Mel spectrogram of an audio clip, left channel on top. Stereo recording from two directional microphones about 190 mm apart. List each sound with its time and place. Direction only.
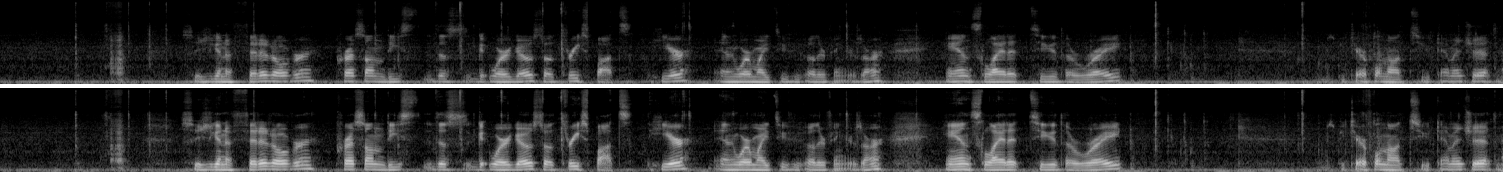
1.8 s speech: 45° right (ahead or behind)
13.5 s speech: 50° right (ahead or behind)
